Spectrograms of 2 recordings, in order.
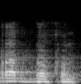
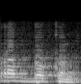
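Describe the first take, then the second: Both takes have the same delivery.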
